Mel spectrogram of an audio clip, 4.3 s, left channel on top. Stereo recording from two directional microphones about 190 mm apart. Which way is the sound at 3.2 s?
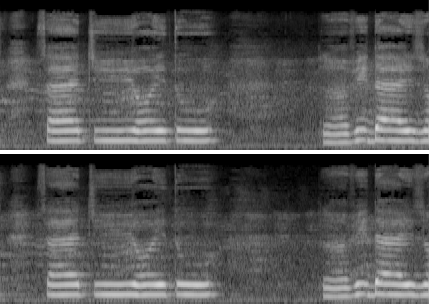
20° right (ahead or behind).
